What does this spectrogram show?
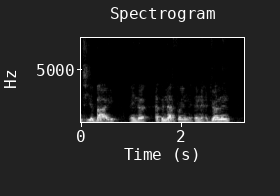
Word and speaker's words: epinephrine: How do you pronounce this word? Epin, I think it's epinephrine. Epinephrine.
